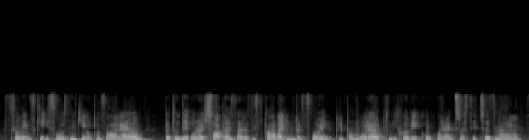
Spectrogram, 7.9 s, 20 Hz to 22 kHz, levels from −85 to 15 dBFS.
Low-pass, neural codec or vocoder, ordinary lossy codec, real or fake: 7.2 kHz; codec, 16 kHz, 2 kbps, FreqCodec, smaller model; none; fake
